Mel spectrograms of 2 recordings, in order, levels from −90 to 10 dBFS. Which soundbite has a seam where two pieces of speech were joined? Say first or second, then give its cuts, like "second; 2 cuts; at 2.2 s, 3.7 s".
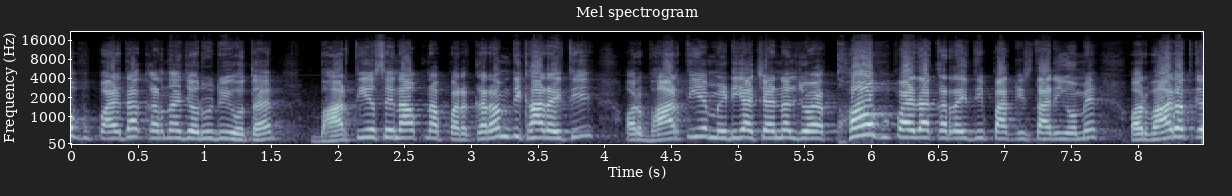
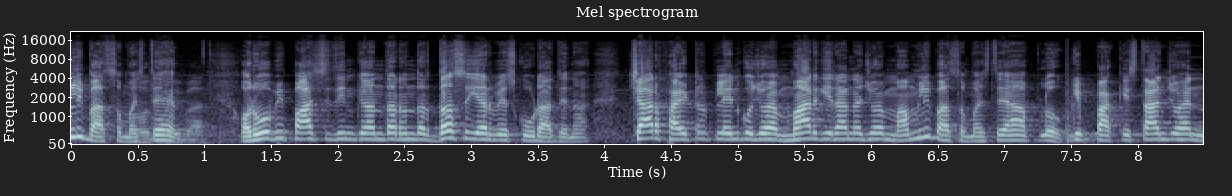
second; 1 cut; at 7.5 s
